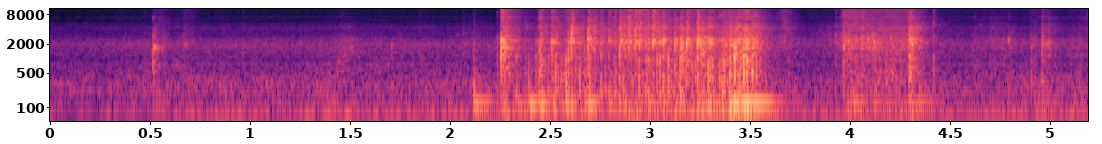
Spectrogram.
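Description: Tarot cards shuffle and riffle from a deck at close range, a brief quiet flick followed by a louder burst of rapid papery riffling and a final short shuffle.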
